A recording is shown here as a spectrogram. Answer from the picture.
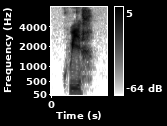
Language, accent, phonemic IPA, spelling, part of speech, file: French, France, /kwiʁ/, queer, adjective, LL-Q150 (fra)-queer.wav
- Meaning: queer (not confirming to conventional sexual or gender norms)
